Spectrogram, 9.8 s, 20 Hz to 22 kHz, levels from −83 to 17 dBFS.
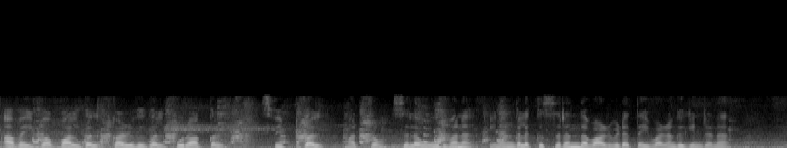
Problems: constant background noise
